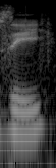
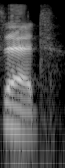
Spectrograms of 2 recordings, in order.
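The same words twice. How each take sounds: First: The letter is said the American way, zee. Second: The letter is said the British way, zed.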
